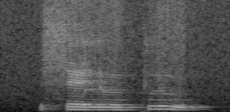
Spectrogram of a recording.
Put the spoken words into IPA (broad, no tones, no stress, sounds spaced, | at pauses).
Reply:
s ɛ l ʊː k l u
